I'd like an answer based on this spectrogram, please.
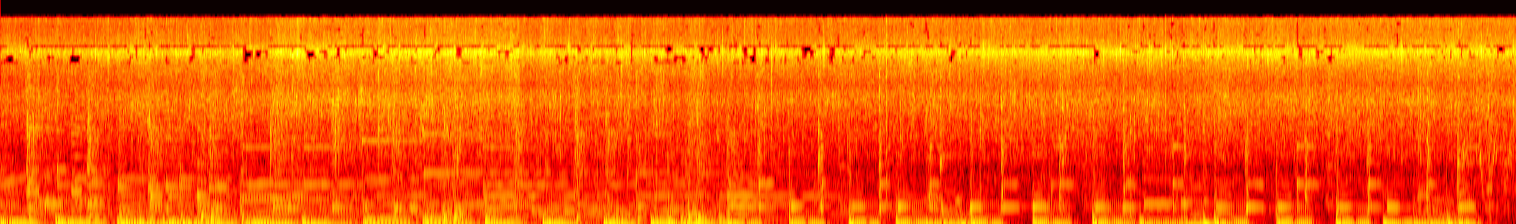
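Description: Beef strips sizzling in hot olive oil in a stainless steel frying pan while a wooden spoon stirs them, scraping and knocking against the pan.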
